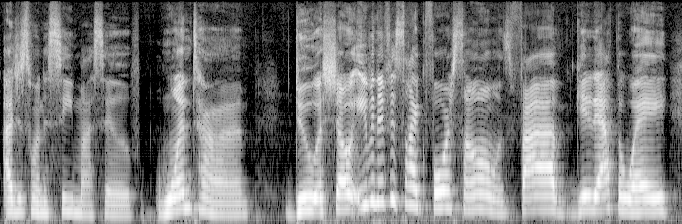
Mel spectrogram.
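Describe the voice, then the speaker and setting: Woman guest chatting at medium pitch. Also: lively intonation, unhurried. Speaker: guest, stage play cast member. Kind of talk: casual chat.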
